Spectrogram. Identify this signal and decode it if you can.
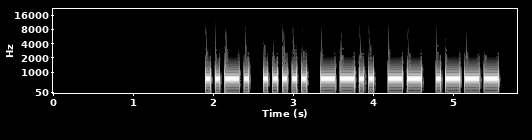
Morse code, heard as a keyed tone, about 20 wpm, 700 Hz. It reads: F5ZMJ
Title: DXCC-100 Call Signs - 5 Characters - Repeated 2x - 20wpm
